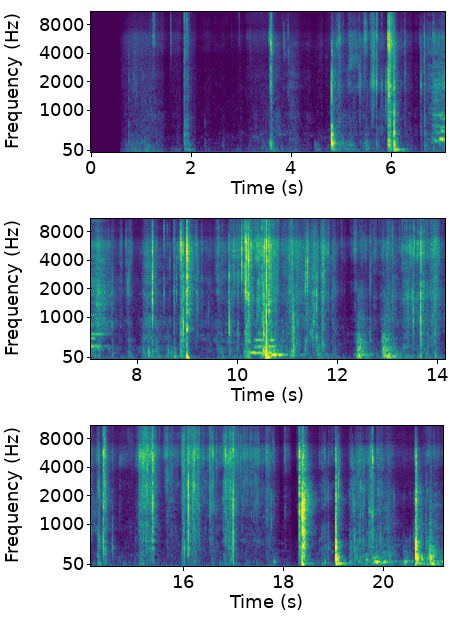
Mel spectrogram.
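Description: Packaging of a Blu-ray box set being torn and crumpled by hand: irregular rustling bursts and sharp clicks, sparse at first and busier from about five seconds in.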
